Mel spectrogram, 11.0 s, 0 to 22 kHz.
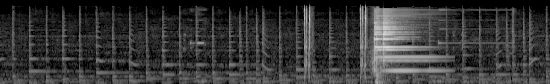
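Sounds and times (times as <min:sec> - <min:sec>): mouse clicks: 0:07.2 - 0:07.7
bright bell ding: 0:07.2 - 0:09.0.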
